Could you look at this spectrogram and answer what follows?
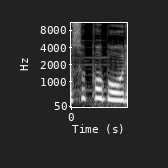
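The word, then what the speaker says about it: Super Bowl: 이때도 스펠링은 25w 일입니다 따라서 수퍼보울 이라고 발음하는 게 웃습니다 왜 볼이 아니라 볼이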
